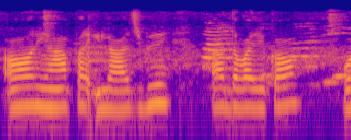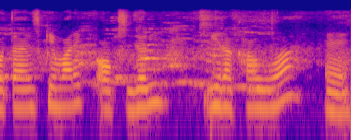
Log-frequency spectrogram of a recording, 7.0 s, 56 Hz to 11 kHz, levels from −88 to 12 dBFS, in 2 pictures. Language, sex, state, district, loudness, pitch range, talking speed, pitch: Hindi, female, Rajasthan, Jaipur, -16 LUFS, 190-215 Hz, 155 wpm, 200 Hz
